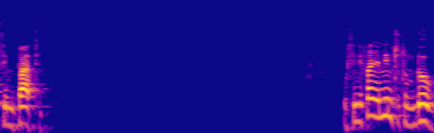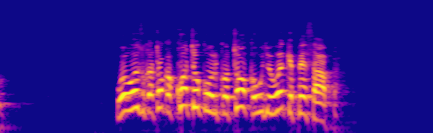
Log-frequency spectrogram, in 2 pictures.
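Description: A young man speaks tensely, close by.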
